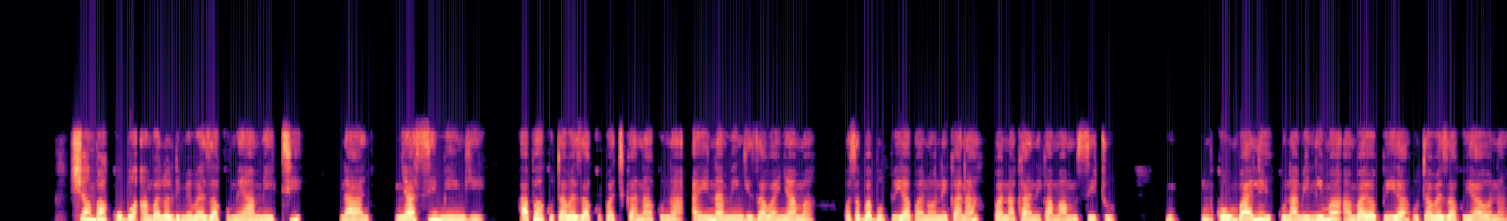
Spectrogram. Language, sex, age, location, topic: Swahili, female, 25-35, Nairobi, agriculture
